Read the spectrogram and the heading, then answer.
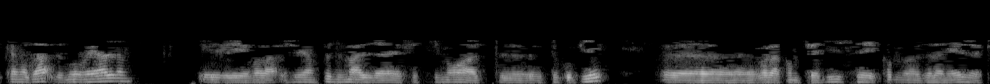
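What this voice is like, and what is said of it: Italian accent speaking French. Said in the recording (French): “tu as entendu que j'ai un accent, hein, sûrement ... Je suis italien, donc mais bon, en France depuis 25 ans”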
